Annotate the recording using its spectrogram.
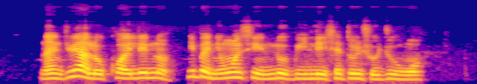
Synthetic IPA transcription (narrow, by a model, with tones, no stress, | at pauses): nã˨ĩ˨d͡ʒi˦ɾi˦a˦˨lo˨kɔ˧i˧le˦nã˦˨nĩ˦bɛ˦˨nĩ˨˦w̃ɔ̃˦si˦˨n̩˨˦lo˦˨bi˦i˧le˦i˦˨ʃɛ˦to˦ñ̩˦ʃo˧d͡ʒu˦˨w̃ɔ̃˧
